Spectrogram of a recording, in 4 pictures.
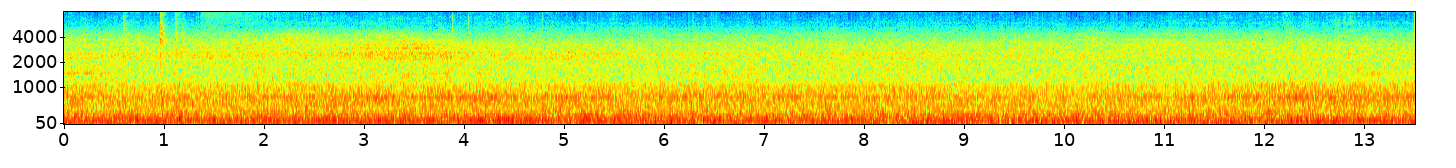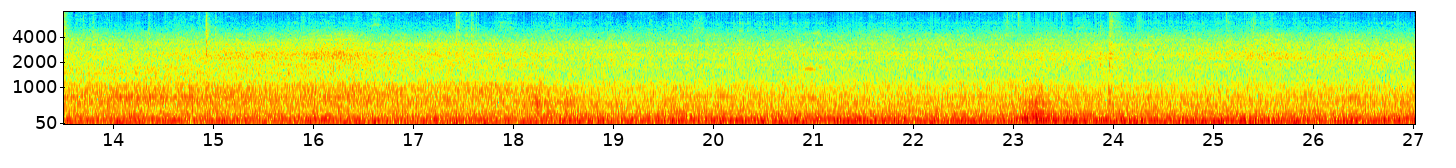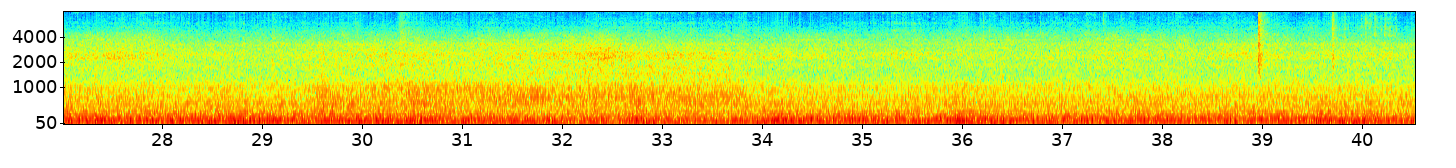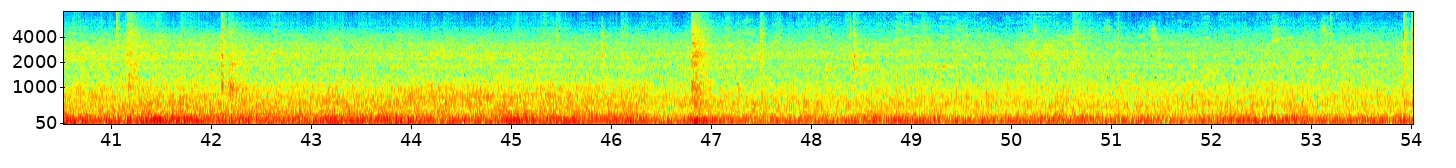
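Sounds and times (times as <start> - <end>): train running noise from inside: 0.0 - 54.0.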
